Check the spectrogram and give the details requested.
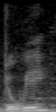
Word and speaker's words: Dewey: Do you know George Doy By the way it's Doy not dewi for American pronunciation do we do you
